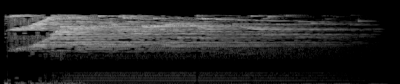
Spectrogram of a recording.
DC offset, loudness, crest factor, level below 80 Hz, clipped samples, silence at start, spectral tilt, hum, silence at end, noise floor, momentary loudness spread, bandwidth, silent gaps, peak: under 0.1%; -13 LUFS; 18 dB; -62 dBFS; under 0.1%; 0.05 s; 6.5 dB/octave; none; 0.35 s; -43 dBFS; 20 LU; 11 kHz; none; 0 dBFS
